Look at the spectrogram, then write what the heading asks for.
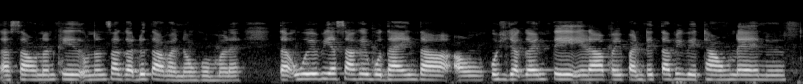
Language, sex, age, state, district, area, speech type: Sindhi, female, 30-45, Madhya Pradesh, Katni, urban, spontaneous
